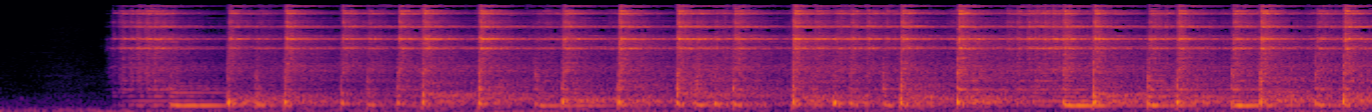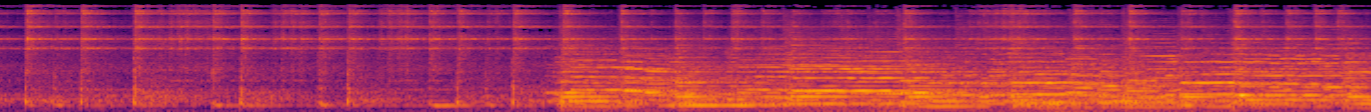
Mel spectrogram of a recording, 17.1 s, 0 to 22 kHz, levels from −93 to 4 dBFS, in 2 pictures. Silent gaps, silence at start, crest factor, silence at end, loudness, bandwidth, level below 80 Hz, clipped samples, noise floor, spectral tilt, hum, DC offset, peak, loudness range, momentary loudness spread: none; 0.7 s; 18 dB; 0 s; -21 LUFS; 19 kHz; -54 dBFS; under 0.1%; -59 dBFS; -2.5 dB/octave; none; under 0.1%; -4 dBFS; 7 LU; 10 LU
